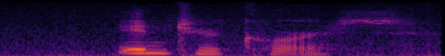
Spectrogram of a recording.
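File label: "intercourse", US English; pronunciations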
